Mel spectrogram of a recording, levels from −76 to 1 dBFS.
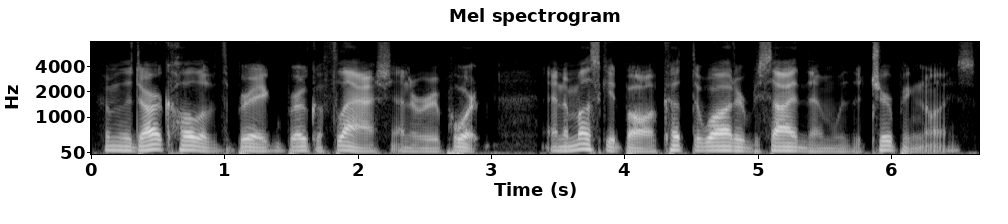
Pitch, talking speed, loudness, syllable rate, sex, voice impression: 95 Hz, 235 wpm, -18 LUFS, 5.7 syllables/s, male, very masculine, very adult-like, middle-aged, very thick, tensed, powerful, slightly bright, soft, slightly muffled, fluent, very cool, very intellectual, slightly refreshing, sincere, very calm, very mature, very friendly, very reassuring, unique, very elegant, slightly wild, very sweet, lively, very kind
